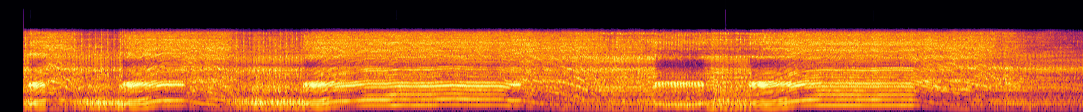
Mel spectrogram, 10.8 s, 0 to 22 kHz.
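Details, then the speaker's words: Poulan Wild Thing 2375 LE chainsaw after carburetor, fuel line and primer bulb replacement, during carb adjustment with tank nearly empty: revs surge and sag repeatedly; lean running from fuel starvation, sucking air. "plus i i'm actually very low i didn't have any gas so i'm probably sucking air at this point yeah i'm sucking air"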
